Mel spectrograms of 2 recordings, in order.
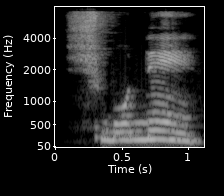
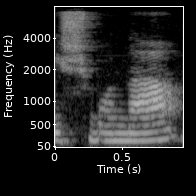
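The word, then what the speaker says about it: שמונה: Shmone me'ot, again Israelis commonly say shmona me'ot, which is incorrect.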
